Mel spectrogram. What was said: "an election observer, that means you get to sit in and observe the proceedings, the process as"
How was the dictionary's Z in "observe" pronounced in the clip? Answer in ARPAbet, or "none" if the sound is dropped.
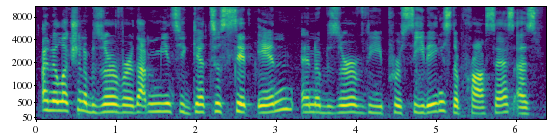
Z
